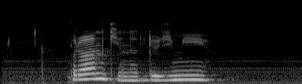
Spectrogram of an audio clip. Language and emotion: Russian, sad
